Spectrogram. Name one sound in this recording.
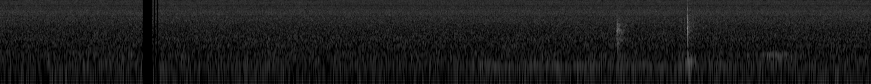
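A record player's motor hums faintly and steadily.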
